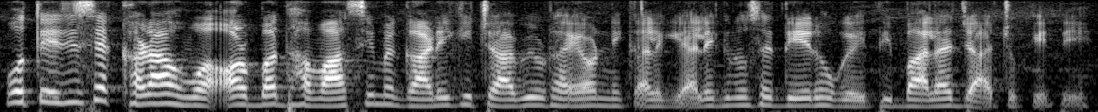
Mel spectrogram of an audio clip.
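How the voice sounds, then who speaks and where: A woman narrating a romantic drama story aloud in a steady reading voice. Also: mid-range voice, creaky.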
